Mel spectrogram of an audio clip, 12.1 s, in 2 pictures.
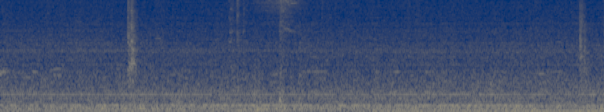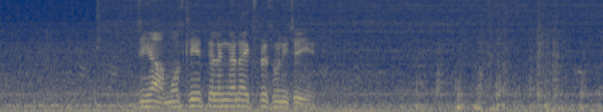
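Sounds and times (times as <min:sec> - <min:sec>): train rumbling at speed: 0:00.0 - 0:12.0.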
